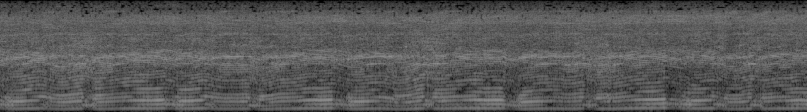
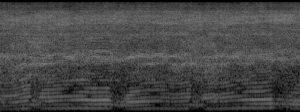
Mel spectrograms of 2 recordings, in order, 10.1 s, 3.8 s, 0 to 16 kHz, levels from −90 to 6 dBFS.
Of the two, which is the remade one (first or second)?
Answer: second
